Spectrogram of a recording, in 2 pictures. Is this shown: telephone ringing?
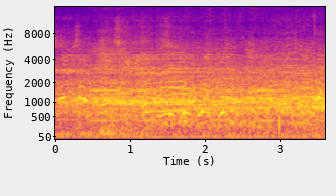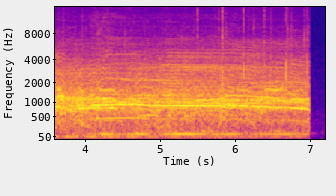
no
